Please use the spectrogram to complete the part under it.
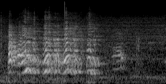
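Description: Turkeys gobble at a dog on a farm, with several rapid, loud, close gobbling bursts that tail off into quieter calls.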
